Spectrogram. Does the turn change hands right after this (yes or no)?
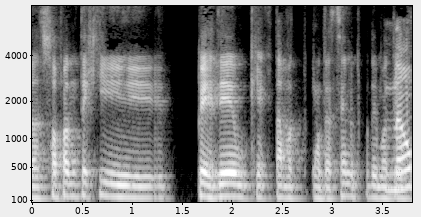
yes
